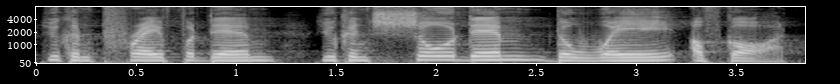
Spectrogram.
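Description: Older male preacher, Thai accent, high voice, dry close sound, emphatic short phrasing. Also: steady tone, measured pace, clear, resonant tone, no room sound. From Thailand. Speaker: pastor preaching. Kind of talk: sermon.

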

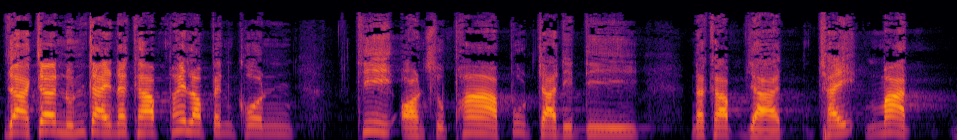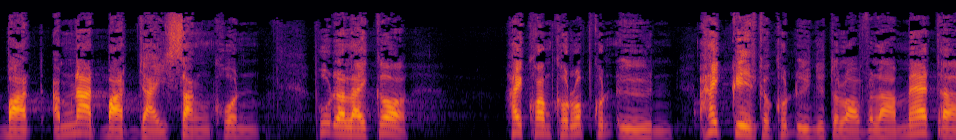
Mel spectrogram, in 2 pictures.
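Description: A man's voice: high-pitched, normal speed, fairly bright tone, no room sound, studio quality, in a large hall. A middle-aged man preaching a sermon, earnest, acting out short quoted exchanges. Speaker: pastor.

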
